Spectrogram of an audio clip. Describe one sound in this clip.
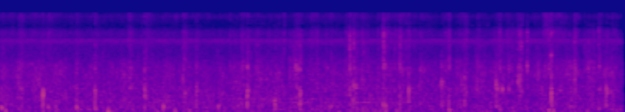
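Horse hooves thud steadily on a dirt path.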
